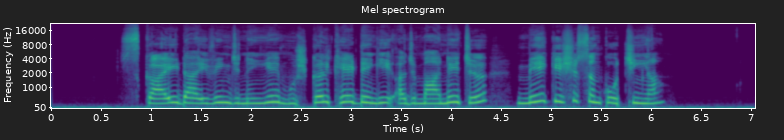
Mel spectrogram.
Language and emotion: Dogri, fearful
